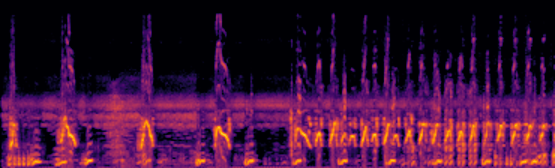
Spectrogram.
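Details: White-breasted waterhen calls from a lure recording played to attract birds: loud, harsh two-part notes repeated in a quickening series, pauses early on, then a dense run of rapid, evenly spaced calls toward the end.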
